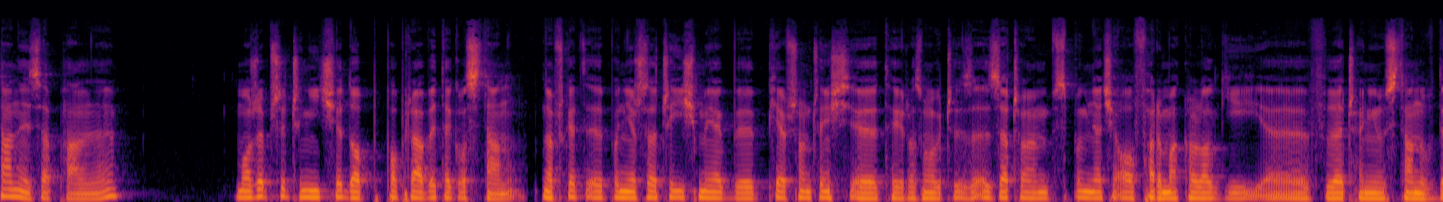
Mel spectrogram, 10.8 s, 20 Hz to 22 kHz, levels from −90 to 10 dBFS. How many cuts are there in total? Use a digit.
1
